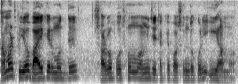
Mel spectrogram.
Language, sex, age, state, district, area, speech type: Bengali, male, 30-45, West Bengal, Howrah, urban, spontaneous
